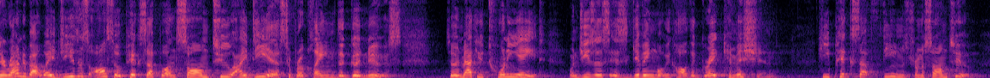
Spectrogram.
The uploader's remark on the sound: preached at Christ Our Savior Baptist Church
